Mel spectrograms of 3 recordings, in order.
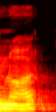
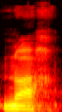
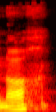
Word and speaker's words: noir: Film نوار جس کو کہ فرانسیسی میں فلم نواخ کہتے ہیں، اس لیے کہ آر کو وہ لوگ غین یا خے پروناؤنس کرتے ہیں تو اس کا فرانسیسی تلفظ ہوگا فلم نواخ، لیکن انگریزی میں اس کو فلم نوار کہتے ہیں.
